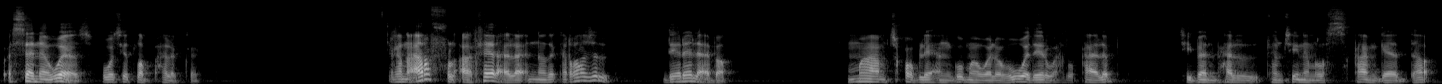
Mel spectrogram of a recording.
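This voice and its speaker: Fast-talking indignant man, Moroccan Arabic accent. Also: on the low side. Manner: indignant, scolding, full of rhetorical questions. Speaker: social commentator. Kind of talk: impassioned spoken commentary on society and government.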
